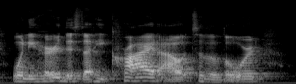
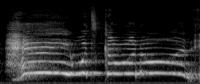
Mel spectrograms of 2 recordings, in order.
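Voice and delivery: much higher and louder, stretched greeting; overly cheerful hello; 5 dB louder, much slower than usual. Retold or imitated. Greeting someone who is angry, loud and chirpy. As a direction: sing out an oblivious happy hello. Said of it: "you're like".

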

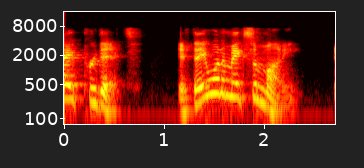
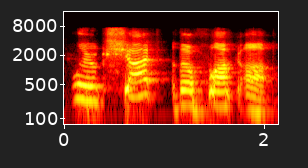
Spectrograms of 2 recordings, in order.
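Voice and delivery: mock scold; 8 semitones higher, 6 dB louder, slower than usual. Real, not acted. Friend mock-scolding co-host.

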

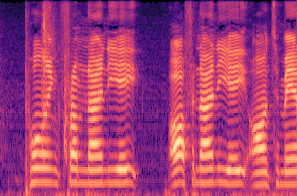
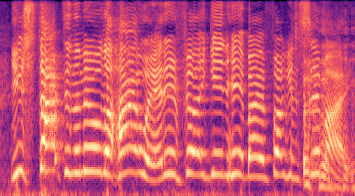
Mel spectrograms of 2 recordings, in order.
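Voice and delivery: higher, insistent self-defence; retold indignant retort; 6 semitones higher than usual. Driver answers the old man who accused him, retold indignant retort. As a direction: re-enact justifying yourself, pitched up.

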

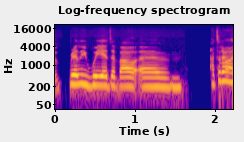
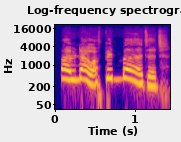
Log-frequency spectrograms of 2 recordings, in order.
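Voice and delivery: higher, deadpan mock dismay; mild mock surprise at being murdered; mock calm discovery; 7 semitones higher, 4 dB louder than usual. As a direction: play it like mildly inconvenienced news. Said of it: "they walk in and they go".

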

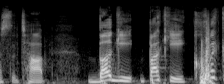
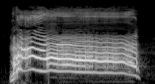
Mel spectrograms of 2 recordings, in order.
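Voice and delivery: high, loud monster scream; long high-pitched bellow; dragon screech; 5 dB louder than usual. Acted. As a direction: let out a piercing dragon shriek. Dragon cries out at thief.

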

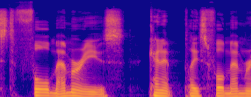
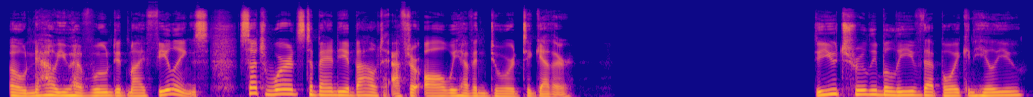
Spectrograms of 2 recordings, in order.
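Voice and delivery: a lightly voiced, higher, mocking magic charm; sly needling voice, slightly raised; taunting charm; 4 semitones higher than usual. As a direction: tease him from the shadows, higher. Reads the charm's taunting lines.

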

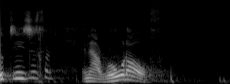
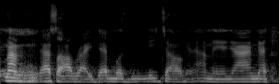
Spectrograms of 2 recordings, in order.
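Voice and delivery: dismissive mutter; 8 semitones lower, 10 dB quieter than usual. Retold or imitated. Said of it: "I could have said".

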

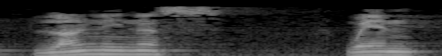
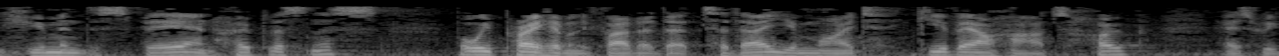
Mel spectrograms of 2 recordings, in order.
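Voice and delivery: prayer; 4 semitones lower than usual. Acted. Pastor leads congregation in prayer.

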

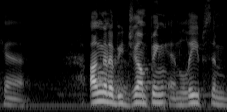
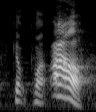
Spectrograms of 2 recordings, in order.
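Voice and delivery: loud, high burst ending in a yelp; mock pained yelp; 4 semitones higher, 10 dB louder than usual. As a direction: grumble into a sudden pained cry. Acts thorns poking him.

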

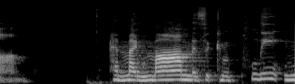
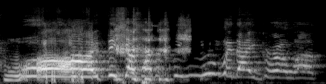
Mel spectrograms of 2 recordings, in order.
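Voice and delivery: much higher and louder, laughing through it; thrilled delight; 9 semitones higher, 11 dB louder than usual. Retold or imitated. Walking into the medium's purple room, excited laughing shout. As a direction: gush like a starstruck kid. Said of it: "I was like".

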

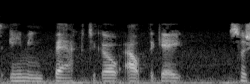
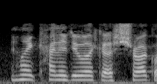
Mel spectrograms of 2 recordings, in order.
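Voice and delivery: ordinary delivery

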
